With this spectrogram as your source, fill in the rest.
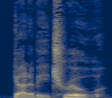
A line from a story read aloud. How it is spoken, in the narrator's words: Perlman grumbled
